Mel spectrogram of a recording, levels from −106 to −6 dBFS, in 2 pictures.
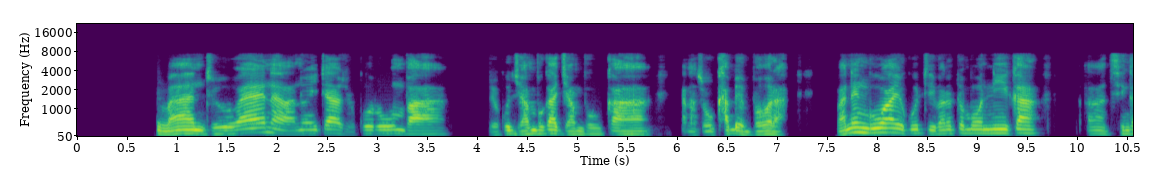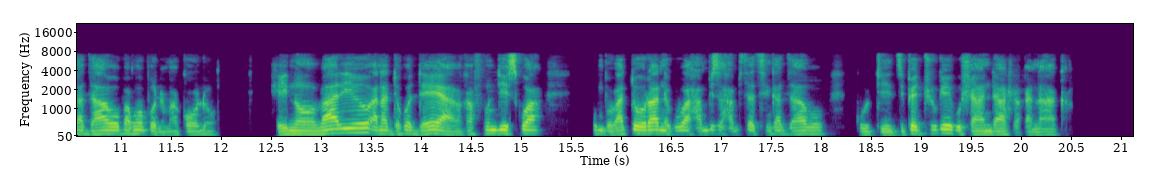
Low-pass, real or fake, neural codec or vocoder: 7.2 kHz; real; none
